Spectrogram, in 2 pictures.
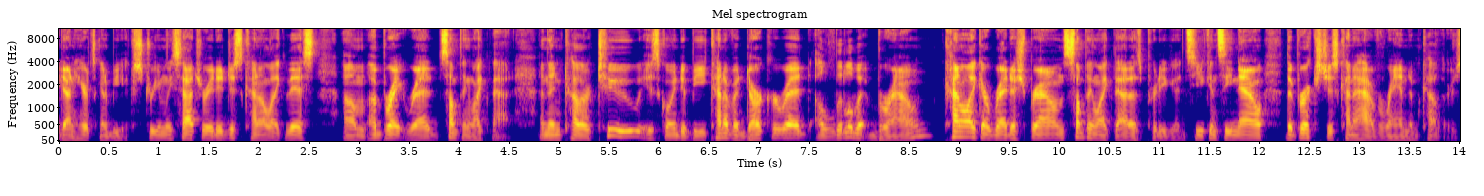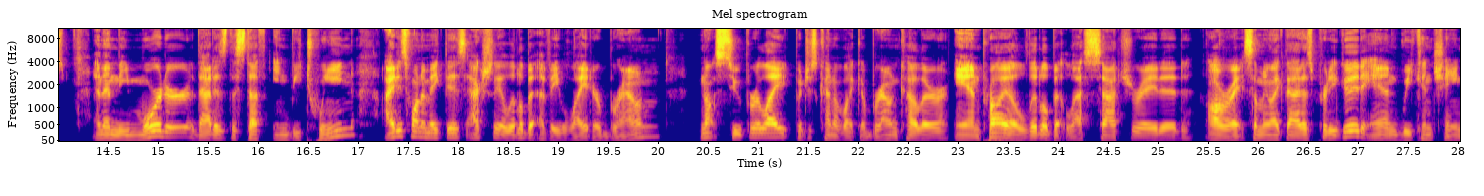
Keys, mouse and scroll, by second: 6.0 click, 10.8 click, 15.3-16.1 scroll up 4, 16.1 scroll down 4, 17.9 click, 23.6 click.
